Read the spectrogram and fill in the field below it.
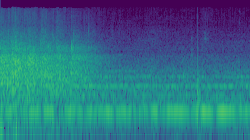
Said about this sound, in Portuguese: Parabéns aos pais. Vamos aplaudir os pais também pela educação boa? Aí, ó.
